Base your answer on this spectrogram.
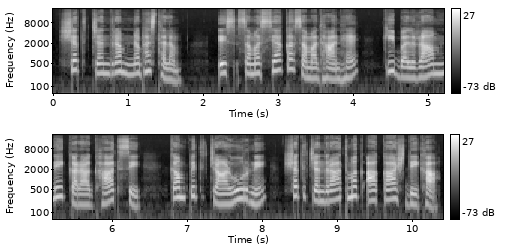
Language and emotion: Hindi, neutral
